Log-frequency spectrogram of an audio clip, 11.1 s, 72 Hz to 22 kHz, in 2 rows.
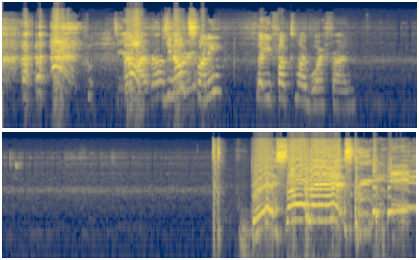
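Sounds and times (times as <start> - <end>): faint steady hiss: 0.0 - 11.0
man loudly exclaiming: 8.9 - 10.2.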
